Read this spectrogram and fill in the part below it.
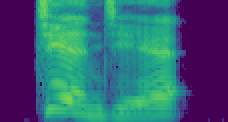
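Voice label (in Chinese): "见解", Chinese; HSK6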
